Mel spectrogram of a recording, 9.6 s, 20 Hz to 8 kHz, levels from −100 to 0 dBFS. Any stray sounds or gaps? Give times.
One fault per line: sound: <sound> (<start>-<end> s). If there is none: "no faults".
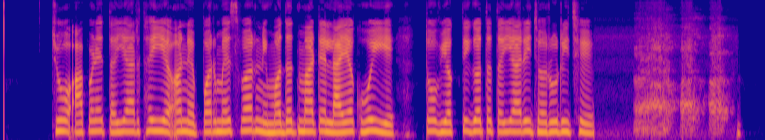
sound: laugh (7.9-9.2 s)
